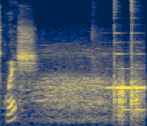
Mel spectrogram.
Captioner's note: audience awes; bowl clanging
